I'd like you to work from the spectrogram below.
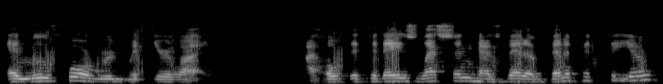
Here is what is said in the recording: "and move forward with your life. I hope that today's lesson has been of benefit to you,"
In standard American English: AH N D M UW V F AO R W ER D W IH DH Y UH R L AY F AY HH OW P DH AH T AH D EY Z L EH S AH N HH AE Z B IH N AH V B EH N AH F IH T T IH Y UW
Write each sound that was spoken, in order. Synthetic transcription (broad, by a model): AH N M UW V F AO R W ER D W IH DH Y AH R L AY F AY HH OW P DH AH T AH D EY Z L EH S AH N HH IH Z B IH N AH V B EH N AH F IH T T IH Y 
